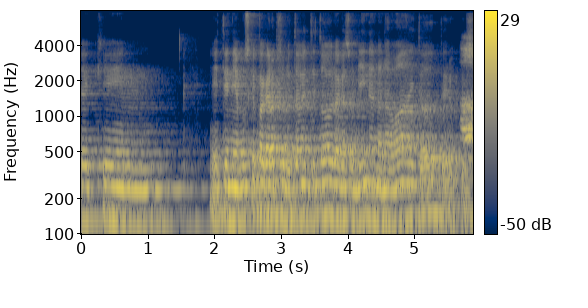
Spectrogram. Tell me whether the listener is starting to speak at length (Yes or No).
Yes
